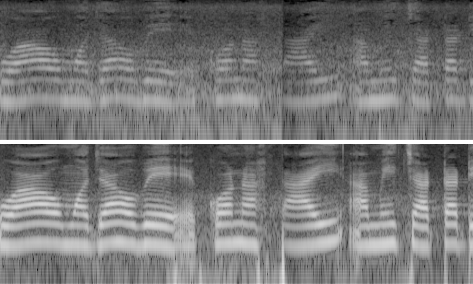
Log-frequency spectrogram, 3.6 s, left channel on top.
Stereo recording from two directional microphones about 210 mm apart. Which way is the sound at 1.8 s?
60° right (ahead or behind).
